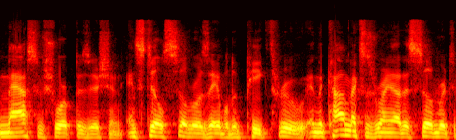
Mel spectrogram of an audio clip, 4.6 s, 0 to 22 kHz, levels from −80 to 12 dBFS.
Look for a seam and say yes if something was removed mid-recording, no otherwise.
no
